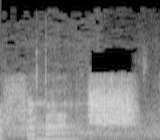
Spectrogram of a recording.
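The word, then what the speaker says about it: Fernandes: on the fifa game bruno fernandez pronounced by the commentator as bruno finance in the proper sort of portuguese style portuguese yes and if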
